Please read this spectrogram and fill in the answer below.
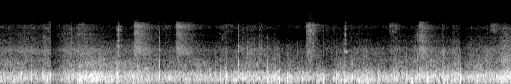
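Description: Many firecrackers bursting at once in a dense, continuous crackle, with louder sharp bangs standing out about once a second.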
